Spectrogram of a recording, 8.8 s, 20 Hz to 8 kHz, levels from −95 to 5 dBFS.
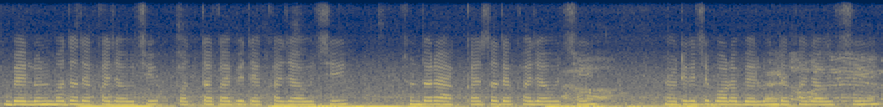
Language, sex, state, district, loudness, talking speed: Odia, female, Odisha, Khordha, -12 LUFS, 100 wpm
